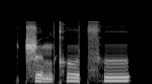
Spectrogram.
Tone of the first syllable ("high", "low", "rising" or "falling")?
low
